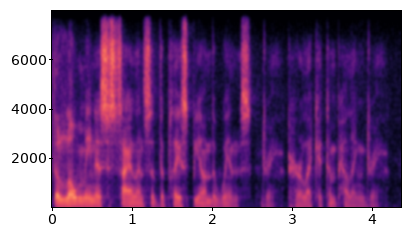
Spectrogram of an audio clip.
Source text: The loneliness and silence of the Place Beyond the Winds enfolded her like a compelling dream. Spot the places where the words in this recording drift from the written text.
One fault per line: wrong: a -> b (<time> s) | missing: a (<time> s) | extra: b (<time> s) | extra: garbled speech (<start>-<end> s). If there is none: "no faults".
missing: and (0.7 s)
wrong: enfolded -> dream (2.6 s)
